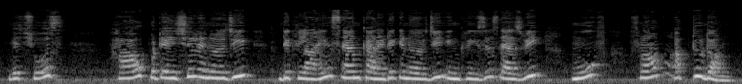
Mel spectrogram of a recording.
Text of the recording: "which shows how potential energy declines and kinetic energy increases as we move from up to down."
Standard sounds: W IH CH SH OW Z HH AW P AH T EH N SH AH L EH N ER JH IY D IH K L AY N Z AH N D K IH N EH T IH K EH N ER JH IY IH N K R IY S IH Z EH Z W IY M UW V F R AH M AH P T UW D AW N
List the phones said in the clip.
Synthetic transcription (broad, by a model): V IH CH SH OW Z HH AW P AH T EH N SH AH L EH N ER JH IY D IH K L AY N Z AH N D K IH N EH T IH K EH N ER JH IY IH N K R IY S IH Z EH Z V IY M UW V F R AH M AH P T UW D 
